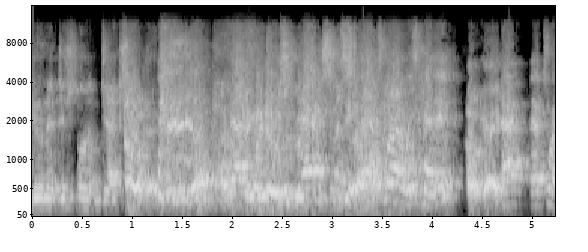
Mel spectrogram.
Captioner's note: laughter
